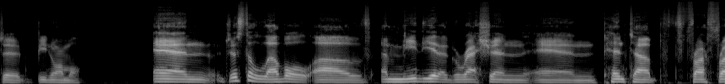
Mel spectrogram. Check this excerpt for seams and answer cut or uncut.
uncut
